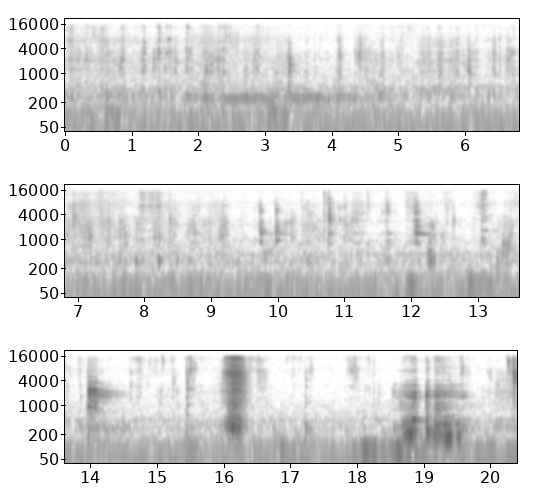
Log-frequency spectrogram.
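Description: A person chewing soft pasta close to the microphone, with small wet mouth clicks, and a few louder short sounds near the end.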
